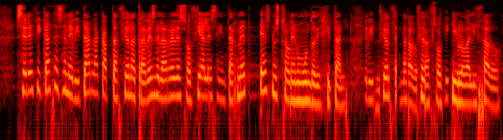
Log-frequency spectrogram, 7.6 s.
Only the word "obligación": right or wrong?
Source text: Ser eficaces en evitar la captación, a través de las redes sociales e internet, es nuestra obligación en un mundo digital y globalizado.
wrong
